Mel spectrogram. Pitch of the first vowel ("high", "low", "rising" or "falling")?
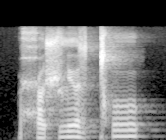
low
